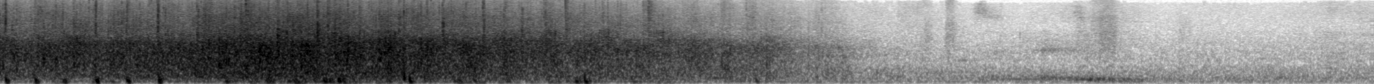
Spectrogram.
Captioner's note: applause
